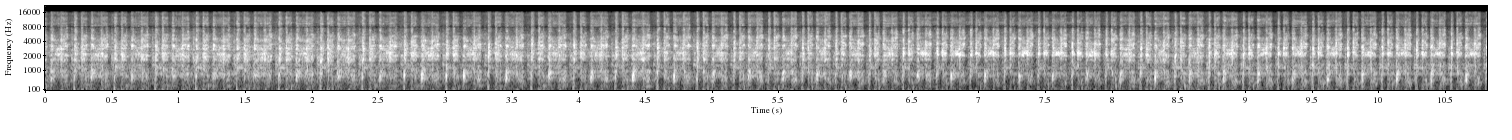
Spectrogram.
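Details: Air-powered engine converted from a regular lawnmower engine with camshaft modified to eliminate compression: quick, hissy, even chuffing, no compression thump. Runs smoothly, normal.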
